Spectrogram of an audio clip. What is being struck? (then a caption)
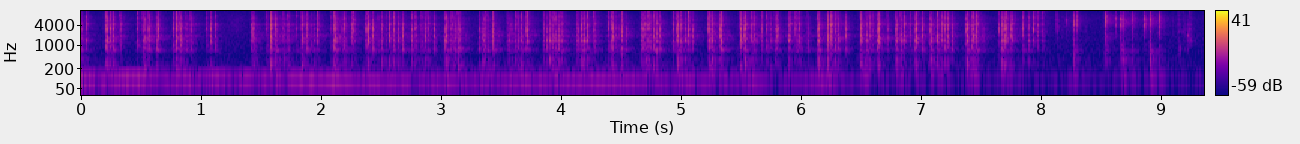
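Plastic squeeze tube. A partly filled gold plastic face-mask squeeze tube with a white cap is tapped and scratched with long dark acrylic nails. The result is a rapid run of sharp, bright plastic clicks and ticks with brief scratchy strokes, each dying almost instantly, over a faint low hum.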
